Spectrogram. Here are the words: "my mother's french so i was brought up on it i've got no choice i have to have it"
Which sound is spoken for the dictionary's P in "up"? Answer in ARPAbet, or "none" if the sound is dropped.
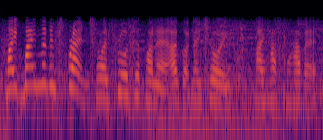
P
